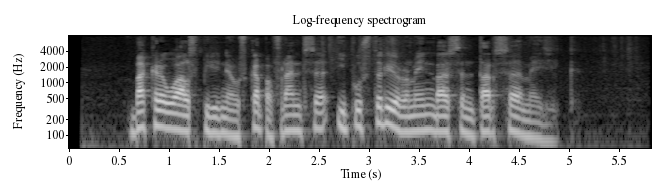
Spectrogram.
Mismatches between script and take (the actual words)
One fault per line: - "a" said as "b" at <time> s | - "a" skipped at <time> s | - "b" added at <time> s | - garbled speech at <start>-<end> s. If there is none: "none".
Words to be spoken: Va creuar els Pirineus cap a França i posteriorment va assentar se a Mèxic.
none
